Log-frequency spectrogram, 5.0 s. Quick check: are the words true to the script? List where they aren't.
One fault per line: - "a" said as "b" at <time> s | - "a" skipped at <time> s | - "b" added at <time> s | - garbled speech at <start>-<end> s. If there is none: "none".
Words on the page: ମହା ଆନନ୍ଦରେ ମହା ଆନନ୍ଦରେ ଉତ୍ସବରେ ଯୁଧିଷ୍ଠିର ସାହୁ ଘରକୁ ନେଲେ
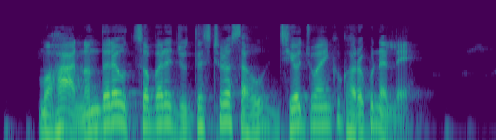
- "ମହା ଆନନ୍ଦରେ" skipped at 1.2 s
- "ଝିଅ ଜୁଆଇଁଙ୍କୁ" added at 2.8 s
